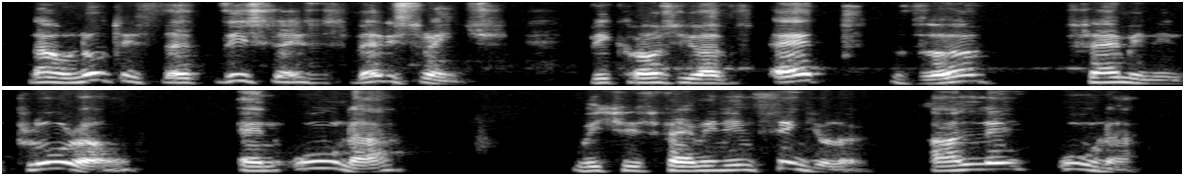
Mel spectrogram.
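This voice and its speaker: A man with an Italian accent and a dark, mellow tone, fairly slow with long, frequent pauses and lively intonation, in a dry, close sound with no echo. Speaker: linguistics professor. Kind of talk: academic Q&A discussion.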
